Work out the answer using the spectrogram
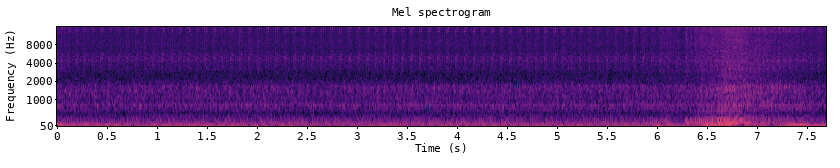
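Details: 1978 FIAT 124 Spider: low, uneven idle that lopes and stumbles, then a short blip of revs; rough idle, cause not yet found.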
